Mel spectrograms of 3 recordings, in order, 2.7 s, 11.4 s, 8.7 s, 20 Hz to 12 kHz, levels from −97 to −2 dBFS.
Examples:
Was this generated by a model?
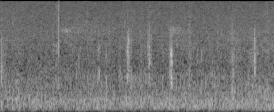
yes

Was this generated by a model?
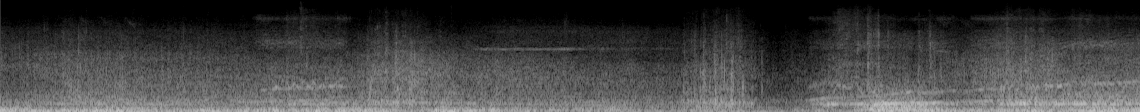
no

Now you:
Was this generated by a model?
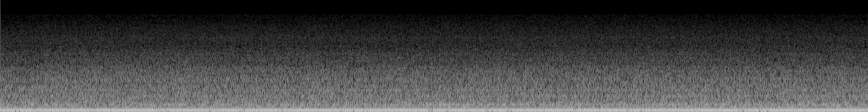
yes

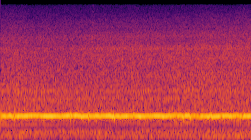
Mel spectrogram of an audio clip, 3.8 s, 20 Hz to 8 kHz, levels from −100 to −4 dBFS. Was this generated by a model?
yes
